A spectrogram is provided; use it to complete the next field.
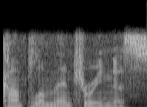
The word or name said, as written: complementariness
